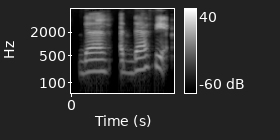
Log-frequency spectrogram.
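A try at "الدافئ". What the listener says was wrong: Nah, dafi. Bukan ain tapi hamzah. Nah, dafi bukan dafi'.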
